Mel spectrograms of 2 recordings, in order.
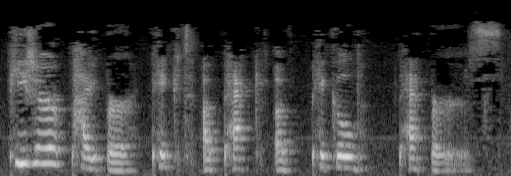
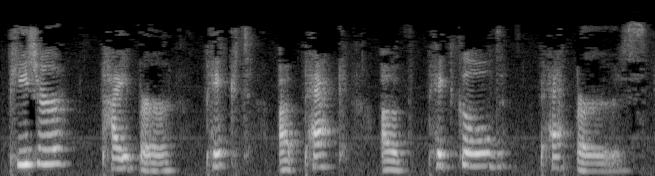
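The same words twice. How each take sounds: First: It is said at a normal pace. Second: It is said slowly with exaggerated mouth movements.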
